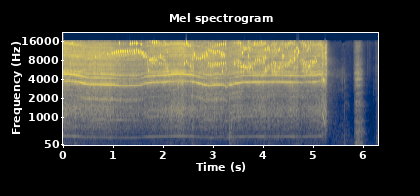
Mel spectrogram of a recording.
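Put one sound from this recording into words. A cordless drill whines steadily as it bores into wood.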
